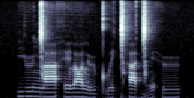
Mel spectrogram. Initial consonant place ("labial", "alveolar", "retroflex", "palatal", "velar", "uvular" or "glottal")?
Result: palatal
